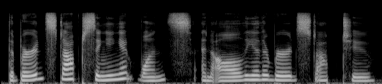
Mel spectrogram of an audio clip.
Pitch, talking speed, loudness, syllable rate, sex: 200 Hz, 205 wpm, -20 LUFS, 4.9 syllables/s, female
